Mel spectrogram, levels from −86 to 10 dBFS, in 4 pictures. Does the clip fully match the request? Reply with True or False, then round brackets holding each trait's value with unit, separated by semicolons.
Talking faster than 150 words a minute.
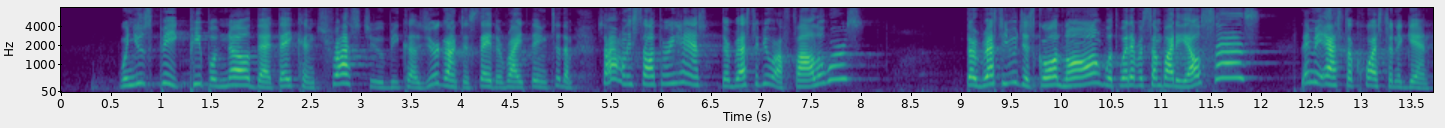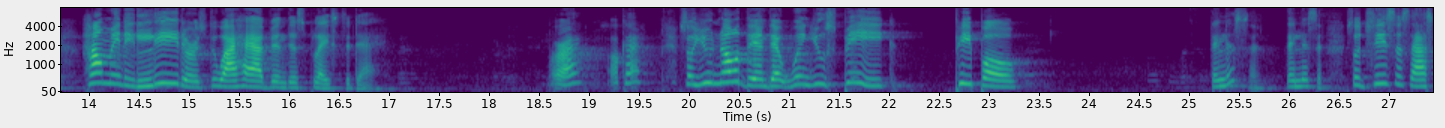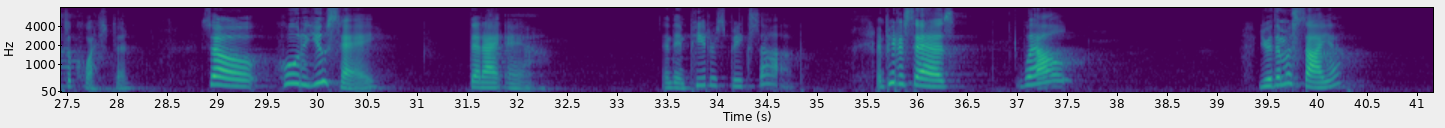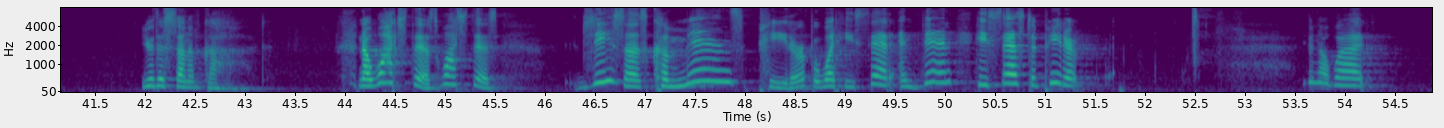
False (140 wpm)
